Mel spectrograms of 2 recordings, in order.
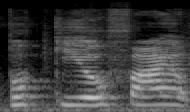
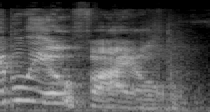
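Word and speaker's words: bibliophile: with all of the what are the booko file booko file how do you say that people who like to read booko file book there's audio files and then there's am I making that now biblo file okay we're getting the map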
